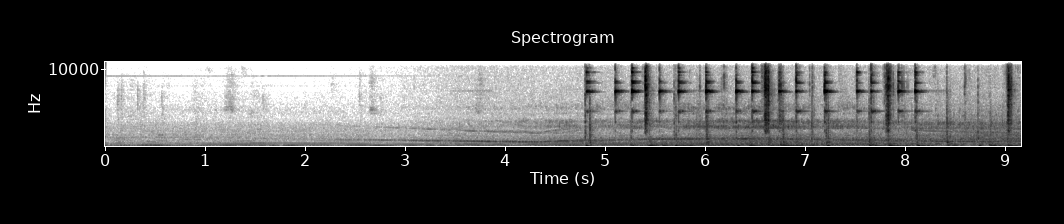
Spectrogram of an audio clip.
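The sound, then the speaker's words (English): Ambulance and police car sirens wail at a university, a couple of ambulances and two police cars with lights flashing, their tones gliding up and down over a low engine-like rumble, joined midway by a series of sharp, irregular clicks and knocks. “When I arrive at the university, there are a couple of ambulances with their lights flashing. Two police cars.”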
